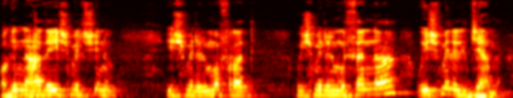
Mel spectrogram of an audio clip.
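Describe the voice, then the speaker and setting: A man's voice: fairly high pitch, fairly even intonation, fast talker, lo-fi sound. A man teaches a grammar lesson. He explains each point step by step, asks questions and answers them himself, and stops to correct his own slips. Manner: corrects himself mid-sentence.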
